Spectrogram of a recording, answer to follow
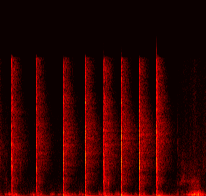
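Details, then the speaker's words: Knotless non-self-punching FiberTak hybrid suture anchor seated into bone with gentle taps during all-onlay MPFL reconstruction in a male patient with hard bone: eight sharp, hard taps in quick succession. "And then once we have our knotless FiberTak hybrid anchor, this is non-self-punching, so we can just get it started and then just give it a few gentle taps to seat it."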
